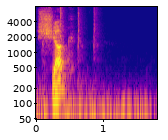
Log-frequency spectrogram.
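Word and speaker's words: Shough: You say his name Shuck. I just I don't see how that's possible. Sh. H O U G H is Shuck.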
